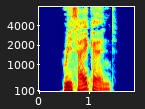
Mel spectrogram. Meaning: present participle of recyceln
- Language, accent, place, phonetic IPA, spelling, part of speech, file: German, Germany, Berlin, [ˌʁiˈsaɪ̯kl̩nt], recycelnd, verb, De-recycelnd.ogg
